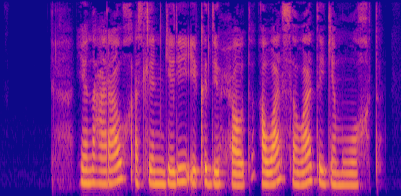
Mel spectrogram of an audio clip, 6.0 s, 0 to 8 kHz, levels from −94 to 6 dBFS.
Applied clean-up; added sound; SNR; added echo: none; none; none; none.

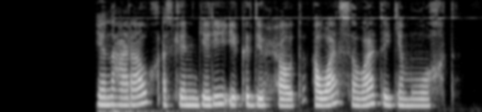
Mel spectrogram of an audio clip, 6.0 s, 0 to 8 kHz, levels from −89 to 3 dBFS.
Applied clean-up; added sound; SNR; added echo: neural mask model DeepFilterNet 3.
